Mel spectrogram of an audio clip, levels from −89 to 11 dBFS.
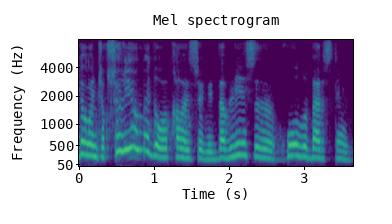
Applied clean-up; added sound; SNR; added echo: neural mask model DeepFilterNet 3.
